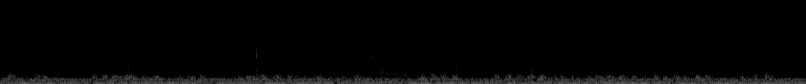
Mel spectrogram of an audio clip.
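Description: Gel ink rollerball pen writing cursive on spiral-notebook paper: faint, soft scratching of the pen strokes over a steady low hum.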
